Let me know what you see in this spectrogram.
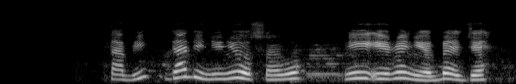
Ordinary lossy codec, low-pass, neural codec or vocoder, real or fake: none; none; none; real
